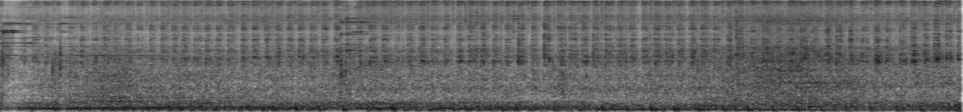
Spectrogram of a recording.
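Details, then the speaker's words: Honda Revo Absolute engine just rebuilt, carburetor running without air filter: single-cylinder idling with a steady, even putter and some intake hiss on top, no knocks; running normally. "Baiklah, kondisi motor ini sudah normal, sudah menyala dengan normal."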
